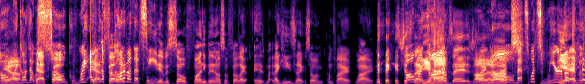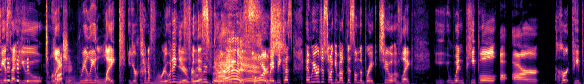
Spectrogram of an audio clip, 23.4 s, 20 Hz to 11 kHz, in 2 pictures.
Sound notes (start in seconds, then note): 7.5 laughter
